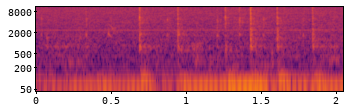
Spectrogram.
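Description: Stylus tip tapping and clicking on a pen tablet while handwriting is written, an irregular run of small sharp clicks over a low steady hum.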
